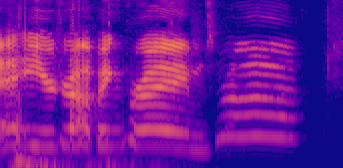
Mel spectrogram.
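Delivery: very high, very loud, shrill scream. Imitating the recording software yelling at the speaker, in an OBS screaming impression. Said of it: "my impression of O B S when it's screaming at me".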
